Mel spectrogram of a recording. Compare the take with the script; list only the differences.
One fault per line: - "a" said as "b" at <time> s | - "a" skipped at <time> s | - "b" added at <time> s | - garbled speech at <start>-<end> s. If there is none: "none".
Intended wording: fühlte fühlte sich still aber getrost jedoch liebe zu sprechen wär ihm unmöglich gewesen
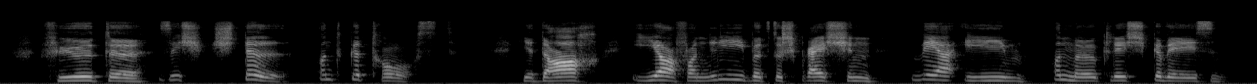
- "fühlte" skipped at 1.5 s
- "aber" said as "und" at 3.2 s
- "ihr von" added at 6.3 s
